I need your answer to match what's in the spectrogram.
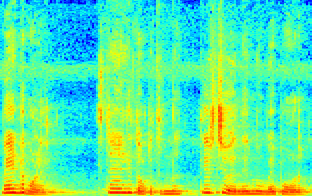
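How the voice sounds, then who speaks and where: A woman voicing a gentle, apologetic middle-aged father who talks in a quiet way in an echoey room. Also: mid-range voice, lively intonation, rapid-fire, dull audio, lightly acted. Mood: subdued.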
